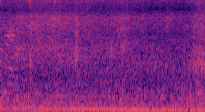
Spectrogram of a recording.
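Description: Steady low outdoor rumble of wind on the microphone mixed with street traffic, with no sharp events.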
